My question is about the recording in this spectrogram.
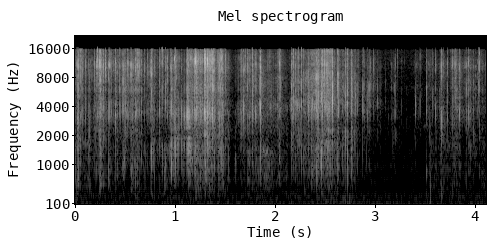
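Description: Foil trading-card pack wrapper being opened by hand, crinkling and crackling, with the rustle thinning out near the end.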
